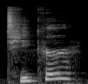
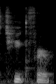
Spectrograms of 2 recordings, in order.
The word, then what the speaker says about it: Tykwer: I think it's Tykwer. – Tykwer? – Sorry. – No. – It's something like that. – Thank you. – It's a German pronunciation, so I think I've heard it as Tykwer before.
